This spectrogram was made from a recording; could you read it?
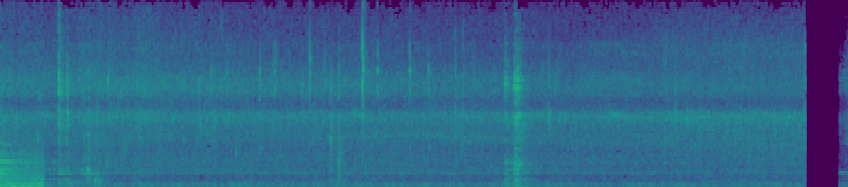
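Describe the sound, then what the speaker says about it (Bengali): Vegetables frying for rice in a small wok, a steady broadband sizzle throughout with a few sharper crackles and spatters, close and moderately quiet, cutting off abruptly near the end. "এই ছোটো কড়াইটা চাটনি করেছিলাম সেই কড়াইটা ধুয়ে নিয়ে তারপরে এই সবজিগুলো, রাইসের জন্য সবজিগুলো ভেজে নিচ্ছি।"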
